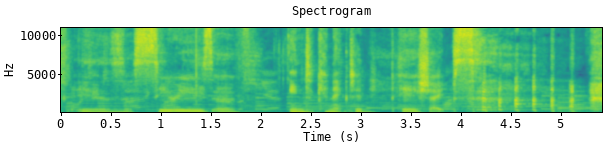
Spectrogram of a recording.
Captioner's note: laughs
